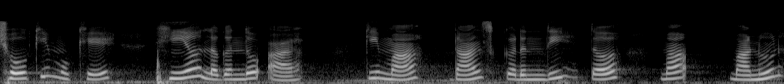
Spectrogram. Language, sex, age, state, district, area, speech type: Sindhi, female, 18-30, Delhi, South Delhi, urban, spontaneous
